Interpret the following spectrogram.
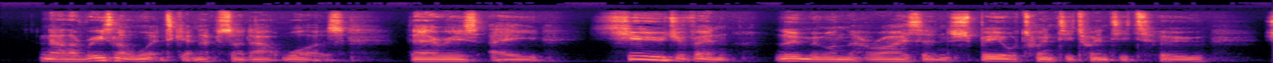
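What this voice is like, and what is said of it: Croaky, under-the-weather voice. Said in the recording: “my voice is a bit croaky. I'm slightly under the weather”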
